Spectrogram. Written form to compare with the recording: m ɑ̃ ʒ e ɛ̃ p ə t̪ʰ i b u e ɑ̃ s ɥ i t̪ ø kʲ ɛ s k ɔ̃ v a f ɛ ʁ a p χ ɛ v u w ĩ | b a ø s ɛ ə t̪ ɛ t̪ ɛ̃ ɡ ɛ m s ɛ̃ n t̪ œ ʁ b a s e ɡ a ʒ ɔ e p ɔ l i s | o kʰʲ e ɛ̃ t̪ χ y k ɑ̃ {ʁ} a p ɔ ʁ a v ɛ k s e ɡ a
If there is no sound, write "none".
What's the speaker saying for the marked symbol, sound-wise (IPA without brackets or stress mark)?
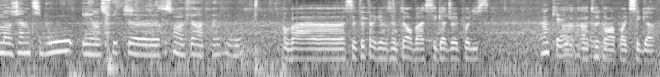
ʁ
